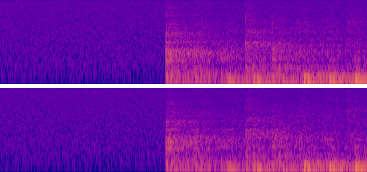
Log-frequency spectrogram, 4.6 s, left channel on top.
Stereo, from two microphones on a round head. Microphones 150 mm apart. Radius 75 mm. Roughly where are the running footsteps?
Left.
